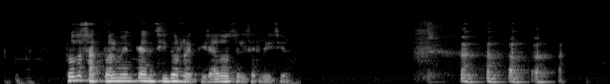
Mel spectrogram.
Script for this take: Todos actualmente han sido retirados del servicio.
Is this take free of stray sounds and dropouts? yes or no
no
